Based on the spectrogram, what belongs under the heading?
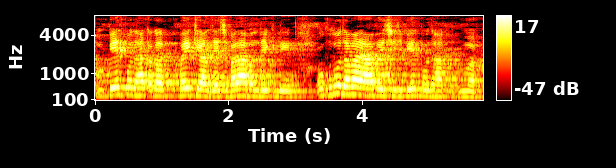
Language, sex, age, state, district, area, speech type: Maithili, female, 60+, Bihar, Saharsa, rural, spontaneous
